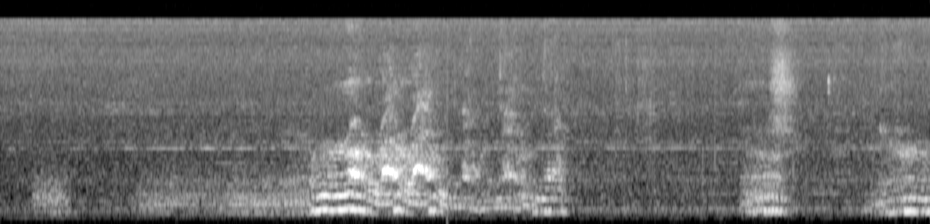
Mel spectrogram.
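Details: Italian Greyhound; bark; guarding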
